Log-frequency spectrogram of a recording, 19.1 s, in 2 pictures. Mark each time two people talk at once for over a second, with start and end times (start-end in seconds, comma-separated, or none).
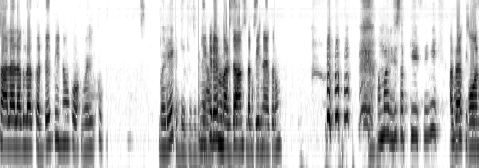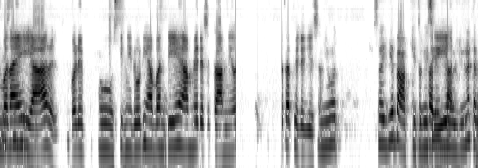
4.0-5.5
